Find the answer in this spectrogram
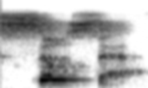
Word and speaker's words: Silseth: That's almost as weird as Silseth. Is that how you pronounce that guy's name? That is how you pronounce that name.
